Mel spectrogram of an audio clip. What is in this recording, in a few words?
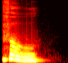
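"vole", British English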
